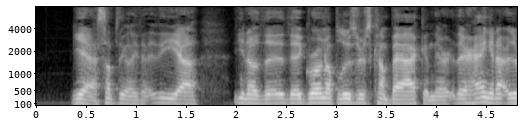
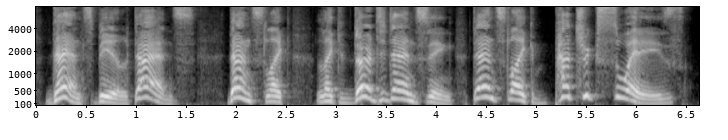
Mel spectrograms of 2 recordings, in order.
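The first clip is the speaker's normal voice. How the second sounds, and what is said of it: Rough impression of Andy Muschietti. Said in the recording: “I'm doing a bad impression of Bill doing a bad impression, or a pretty good impression of Andy Muschietti”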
